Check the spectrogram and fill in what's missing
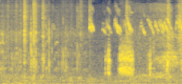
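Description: Thin, high-pitched chirps of small chicks peep in quick bursts, following a stretch of soft rustling and fluttering.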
